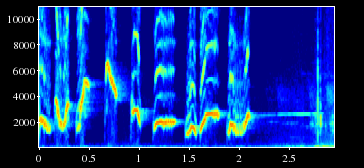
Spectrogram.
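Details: Fast burst of white-rumped shama fighting song: eight or so loud looping whistled notes in quick succession, each bending up then down, ending in a thin held tone and a soft thump.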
